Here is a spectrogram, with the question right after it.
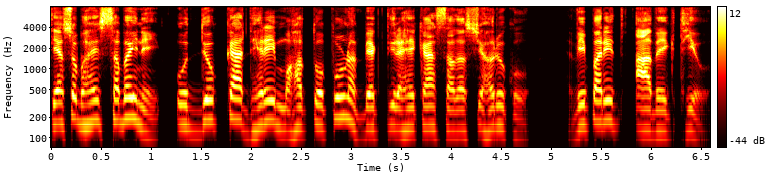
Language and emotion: Nepali, neutral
